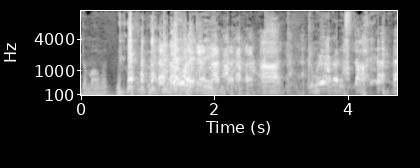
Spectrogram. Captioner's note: laughter; laughs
